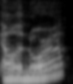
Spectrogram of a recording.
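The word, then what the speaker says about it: Elanoura: that beautiful business and am I saying it correctly eleanora yes excellent and it's elevating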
